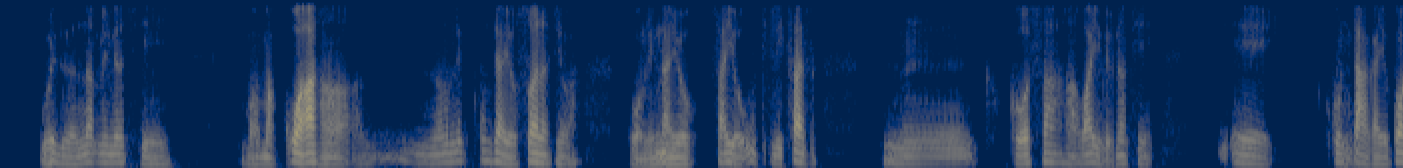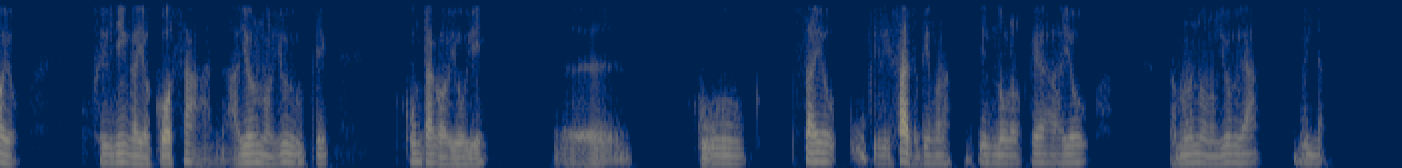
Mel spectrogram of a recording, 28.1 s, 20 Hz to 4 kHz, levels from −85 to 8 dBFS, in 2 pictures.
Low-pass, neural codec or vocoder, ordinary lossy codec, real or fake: 3.6 kHz; codec, 16 kHz in and 24 kHz out, 0.4 kbps, LongCat-Audio-Codec, fine tuned four codebook decoder; none; fake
